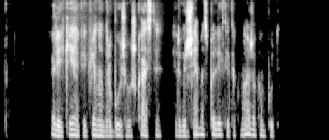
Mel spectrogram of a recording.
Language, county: Lithuanian, Panevėžys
